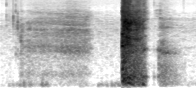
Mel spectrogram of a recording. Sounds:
Sneeze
